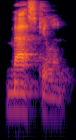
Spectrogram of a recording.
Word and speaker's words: masculine: Pronunciation, masculine. A, ma. S, mass. K, mask. Y, mask, y. Mask, mask. Mascule, mascule. Masculine. Masculine, masculine, masculine. Stress on the first syllable.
